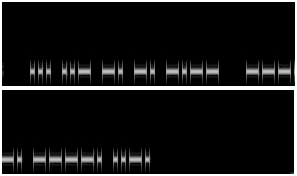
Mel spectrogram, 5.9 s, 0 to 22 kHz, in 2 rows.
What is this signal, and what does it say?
Morse code, heard as a keyed tone, about 30 wpm, 700 Hz. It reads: SUNNY 99F
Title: Speed-Racing Common QSO Phrases - 30wpm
